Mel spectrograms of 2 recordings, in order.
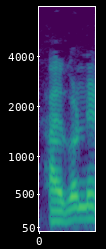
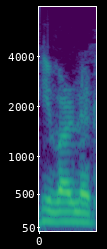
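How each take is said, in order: First: The first syllable sounds like 'hai'. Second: The first syllable sounds like 'hi'. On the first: "এখানে লেখা আছে" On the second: "উচ্চারণটা হিবারনেট হয়"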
